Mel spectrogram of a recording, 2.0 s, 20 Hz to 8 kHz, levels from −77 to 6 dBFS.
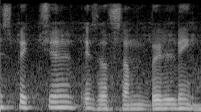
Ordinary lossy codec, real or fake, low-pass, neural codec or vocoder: none; fake; 7.2 kHz; vocoder, 22.05 kHz, 80 mel bands, WaveNeXt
